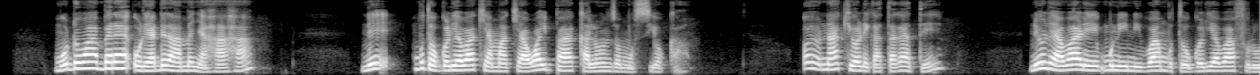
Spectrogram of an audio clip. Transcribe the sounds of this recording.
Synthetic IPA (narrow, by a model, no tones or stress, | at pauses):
moːndowabɛɾɛʔoɾeadeɾamɛɲaɦaɦa | ne | motɔɡɔɾiawakeamakeawaipakalɔnzɔmosijɔka̰ | ojonakeɔɾeɣataɣate | neoɾeawaɾemoniniβwamotɔːɡɔɾiawafoɾo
